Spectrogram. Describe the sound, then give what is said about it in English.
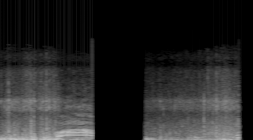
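Rushing ocean water whooshes loudly around a fishing kayak off the coast of Oahu as a tiger shark heads toward it, in two bursts separated by a short silence, with heavy wind buffeting the microphone and a brief voice-like cry in the first burst. “I hear this whooshing sound that sounds like a boat turned off its motor and is heading towards me.”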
